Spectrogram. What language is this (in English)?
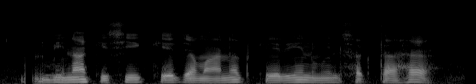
Magahi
